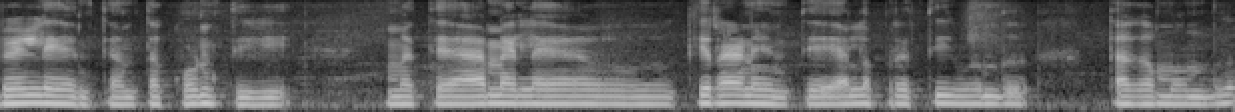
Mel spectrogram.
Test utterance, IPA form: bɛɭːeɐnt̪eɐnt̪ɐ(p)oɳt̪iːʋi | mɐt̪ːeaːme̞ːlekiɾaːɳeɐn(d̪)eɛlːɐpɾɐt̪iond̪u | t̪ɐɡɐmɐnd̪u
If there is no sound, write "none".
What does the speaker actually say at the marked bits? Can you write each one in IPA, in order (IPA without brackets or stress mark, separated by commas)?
k, t̪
